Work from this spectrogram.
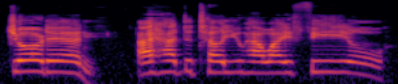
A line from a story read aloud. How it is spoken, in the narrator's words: Levi shouted at the top of his lungs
